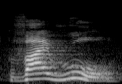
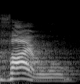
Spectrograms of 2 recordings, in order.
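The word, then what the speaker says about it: Virool: Virul, not viral, but Virul. I'm going to spell it for you. V as in Victor, I-R-O-O-L. Virul.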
